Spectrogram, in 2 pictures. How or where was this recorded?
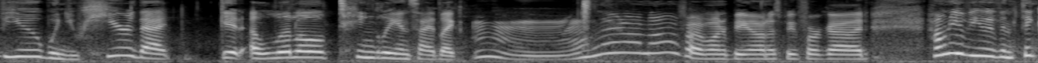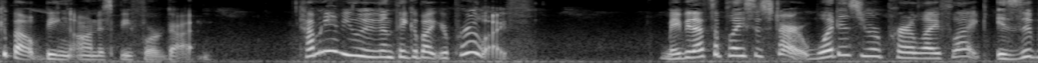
outdoors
